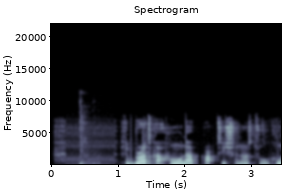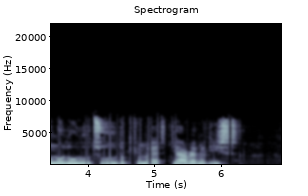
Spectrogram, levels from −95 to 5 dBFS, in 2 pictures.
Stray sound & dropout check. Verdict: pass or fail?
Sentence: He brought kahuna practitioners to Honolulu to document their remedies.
fail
